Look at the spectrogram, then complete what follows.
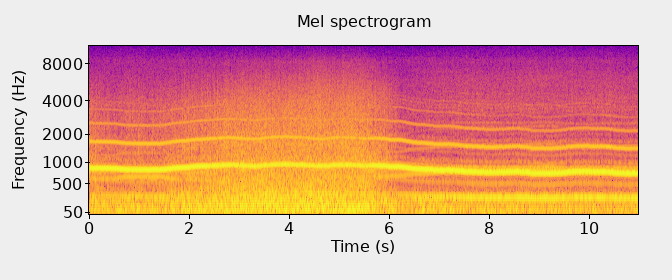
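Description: Quadcopter's electric motors and propellers whining at a steady, slowly wavering pitch, with wind rushing over the onboard camera's microphone. About six seconds in the wind noise eases and the whine settles a little lower as the throttle comes back.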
